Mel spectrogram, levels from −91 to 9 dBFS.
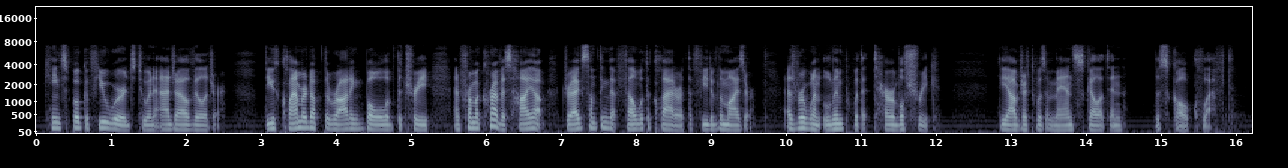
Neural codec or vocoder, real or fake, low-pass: autoencoder, 48 kHz, 128 numbers a frame, DAC-VAE, trained on Japanese speech; fake; 7.2 kHz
